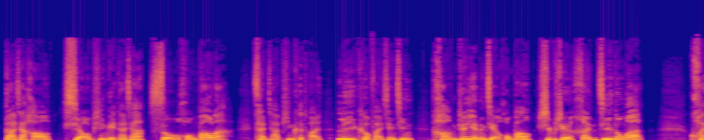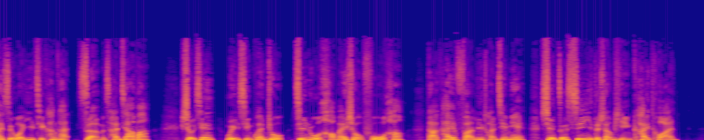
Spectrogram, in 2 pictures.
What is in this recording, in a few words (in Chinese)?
男 宣传; 飞碟说; 拼客团立刻返现金 返利团宣传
